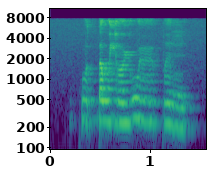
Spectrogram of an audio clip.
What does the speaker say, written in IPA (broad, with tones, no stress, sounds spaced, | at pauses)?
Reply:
kʷ ɐ˧ t̚ ɐ˧ w j ɵ˨˥ ɥ w yː˨ p ɪ˨˩ ŋ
